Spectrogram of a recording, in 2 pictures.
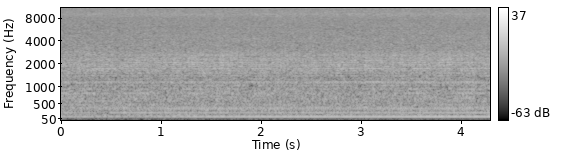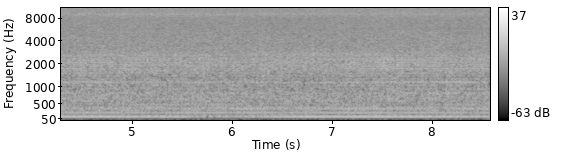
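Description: A jet engine drones steadily with a low hum.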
